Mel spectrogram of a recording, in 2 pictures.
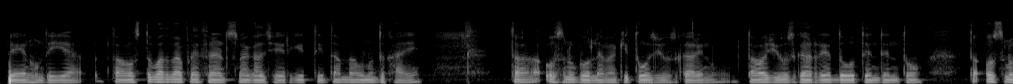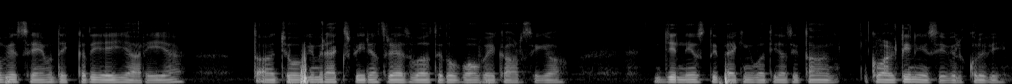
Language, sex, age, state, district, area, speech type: Punjabi, male, 18-30, Punjab, Rupnagar, rural, spontaneous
